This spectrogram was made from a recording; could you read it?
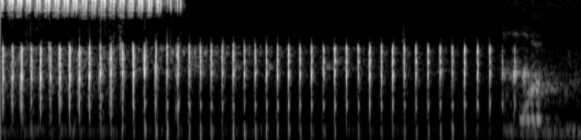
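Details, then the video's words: White stork (Ciconia ciconia) rattling: a dry, wooden clattering of about forty rapid knocks over five seconds, made by snapping the beak rapidly with the head tilted back, with a thin high whine at the start. "White stork sound"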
